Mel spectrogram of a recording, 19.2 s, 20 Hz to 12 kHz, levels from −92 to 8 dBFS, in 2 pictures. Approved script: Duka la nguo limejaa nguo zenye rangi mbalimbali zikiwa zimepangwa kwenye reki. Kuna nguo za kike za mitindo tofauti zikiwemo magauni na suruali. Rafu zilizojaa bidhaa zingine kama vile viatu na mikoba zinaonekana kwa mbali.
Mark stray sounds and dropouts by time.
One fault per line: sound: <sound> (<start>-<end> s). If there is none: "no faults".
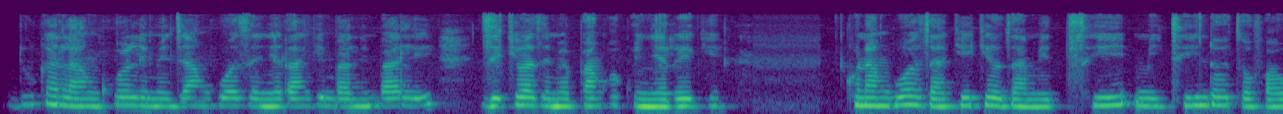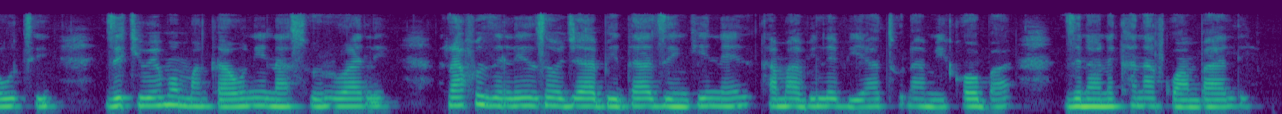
no faults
